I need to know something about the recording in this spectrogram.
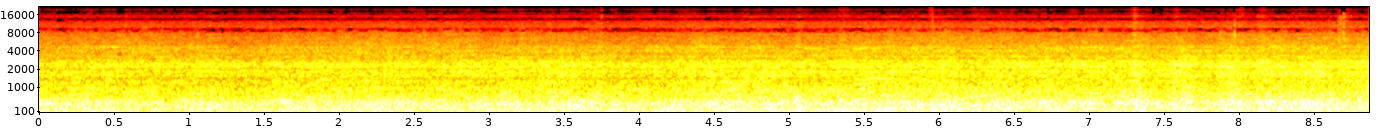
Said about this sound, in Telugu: భద్రాక్ నుంచి బయలుదేరింది బండి.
